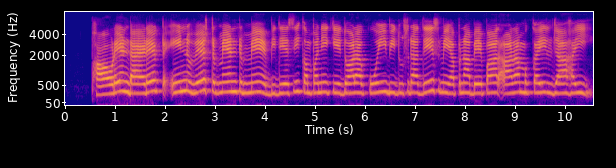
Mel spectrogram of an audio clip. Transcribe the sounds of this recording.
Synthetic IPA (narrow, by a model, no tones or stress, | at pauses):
pʰaːʊɾenɖaːɪɾek̚ʈɪnweːsʈmẽɳʈmẽʋɪd̪eːsikə̃mpəniked̪waːɾakoːibʱid̪usɾad̪eːsmẽɐpnabjɛːpaːɾaːɾəmbʱkəild͡ʒaɦəiː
